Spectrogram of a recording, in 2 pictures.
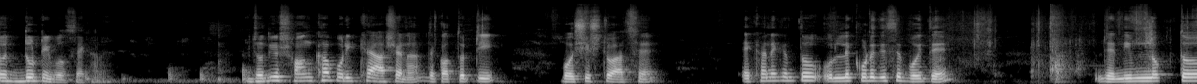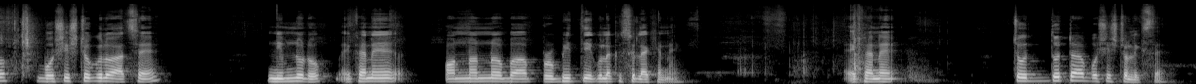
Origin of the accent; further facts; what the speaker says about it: Bangladesh; নাগরিক হিসেবে আমরা বাংলাদেশি, আর জাতীয়তা হিসেবে বাঙালি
